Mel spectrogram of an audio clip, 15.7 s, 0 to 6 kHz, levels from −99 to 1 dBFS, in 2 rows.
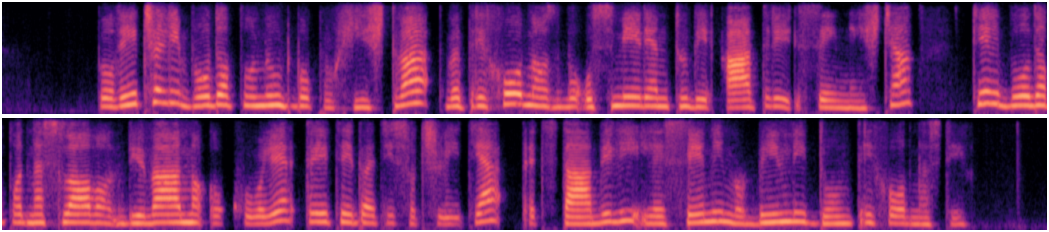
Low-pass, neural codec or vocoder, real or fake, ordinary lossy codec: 5.4 kHz; codec, 16 kHz, 0.5 kbps, X-Codec, HuBERT features, trained on general audio; fake; Opus, 16 kbps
